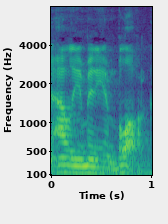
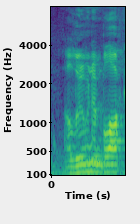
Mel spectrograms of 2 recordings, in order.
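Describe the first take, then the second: First: The word is said the speaker's own way. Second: The word is said the listeners' way. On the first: This is how the speaker calls it. The speaker calls it right. "what I would call an aluminium block. That's the right way to say it" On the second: This is how the listeners call it. The speaker calls it wrong. "You guys use the uh, aluminum block"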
